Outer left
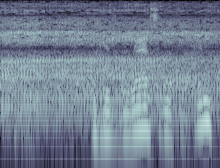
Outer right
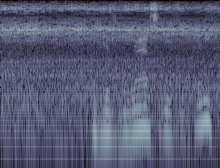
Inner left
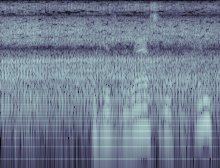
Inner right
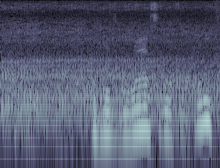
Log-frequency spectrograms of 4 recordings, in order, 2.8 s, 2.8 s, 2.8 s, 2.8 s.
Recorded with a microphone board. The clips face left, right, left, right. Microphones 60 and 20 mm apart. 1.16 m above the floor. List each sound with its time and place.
0.0 s an engine running: 65° left (ahead or behind)
1.1 s a man speaking: 55° left (ahead or behind)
